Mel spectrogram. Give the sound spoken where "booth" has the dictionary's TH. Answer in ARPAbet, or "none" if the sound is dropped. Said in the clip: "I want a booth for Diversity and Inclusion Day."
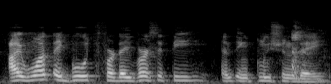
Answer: T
